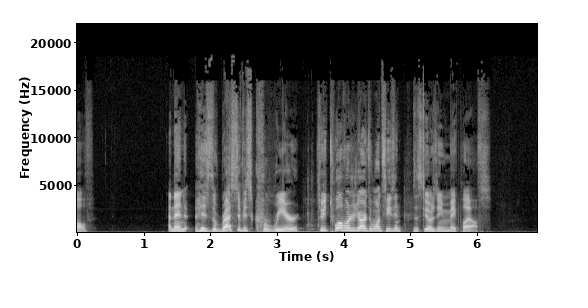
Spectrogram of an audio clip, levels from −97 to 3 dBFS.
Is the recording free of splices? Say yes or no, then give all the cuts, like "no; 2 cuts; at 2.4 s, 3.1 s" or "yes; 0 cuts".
no; 2 cuts; at 1.2 s, 5.0 s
